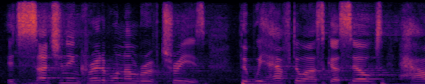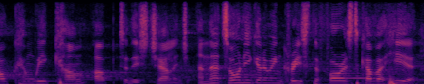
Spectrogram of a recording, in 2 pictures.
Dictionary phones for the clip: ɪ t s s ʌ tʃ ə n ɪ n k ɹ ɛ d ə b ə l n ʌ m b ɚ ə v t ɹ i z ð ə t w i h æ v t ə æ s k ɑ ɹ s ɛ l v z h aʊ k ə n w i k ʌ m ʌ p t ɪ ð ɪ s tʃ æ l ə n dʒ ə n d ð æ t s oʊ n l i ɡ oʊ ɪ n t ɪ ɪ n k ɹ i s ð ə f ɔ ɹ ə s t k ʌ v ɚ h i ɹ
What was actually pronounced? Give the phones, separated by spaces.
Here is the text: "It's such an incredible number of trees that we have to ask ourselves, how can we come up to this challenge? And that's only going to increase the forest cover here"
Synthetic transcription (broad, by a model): ɪ t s s ʌ tʃ ə n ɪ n k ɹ ɛ d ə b l n ʌ m b ɚ ə v t ɹ i z ð ə t w i h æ f t ə æ s k ɑ ɹ s ɛ l v z h aʊ k ə n w i k ʌ m ʌ p t ɪ ð ɪ s tʃ æ l ə n dʒ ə n ð æ t s oʊ n l i ɡ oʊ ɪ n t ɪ ɪ n k ɹ i s ð ə f ɔ ɹ ə s t k ʌ v ɚ h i ɹ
